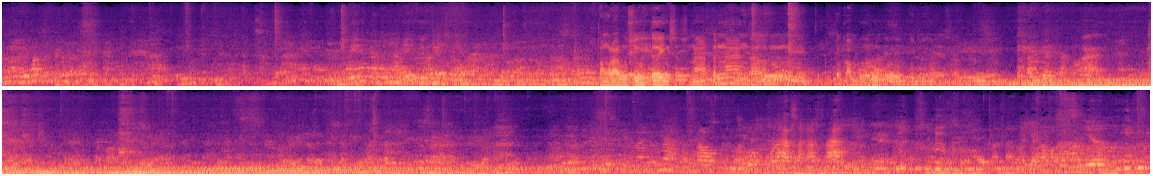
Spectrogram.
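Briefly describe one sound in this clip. Several women and men talk with emotion close by.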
